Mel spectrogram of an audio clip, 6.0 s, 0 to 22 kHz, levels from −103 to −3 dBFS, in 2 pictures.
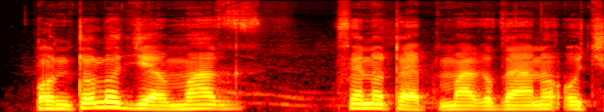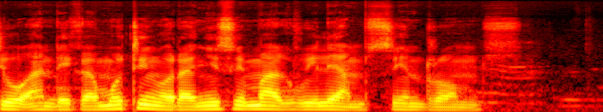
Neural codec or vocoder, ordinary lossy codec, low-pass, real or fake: none; none; none; real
